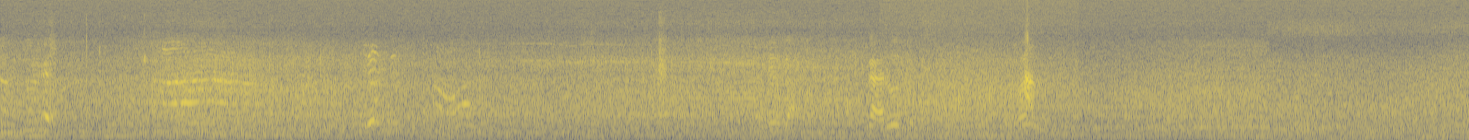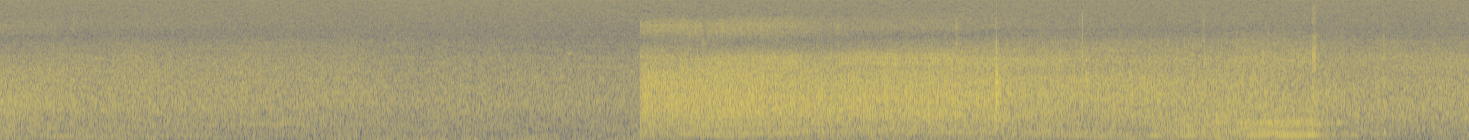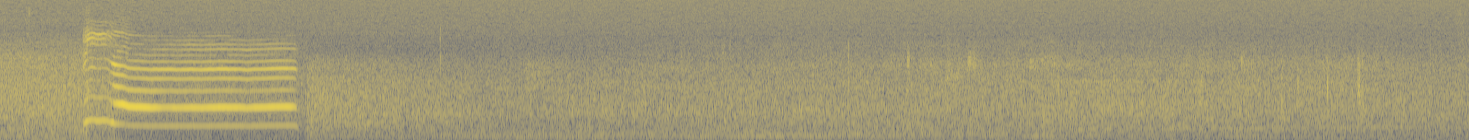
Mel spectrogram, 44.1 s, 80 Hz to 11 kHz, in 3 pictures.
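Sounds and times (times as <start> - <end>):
street traffic noise: 0.0 - 44.0.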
